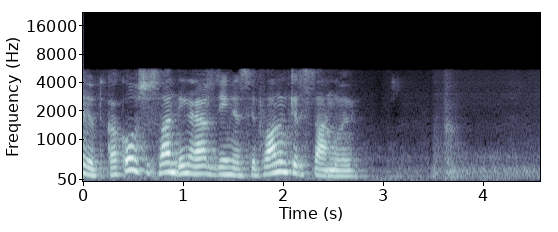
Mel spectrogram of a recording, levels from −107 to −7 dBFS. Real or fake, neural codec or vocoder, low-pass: fake; codec, 16 kHz, 1 kbps, FunCodec, trained on LibriTTS, 50 frames a second; 5.4 kHz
